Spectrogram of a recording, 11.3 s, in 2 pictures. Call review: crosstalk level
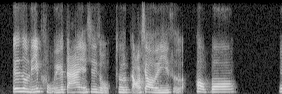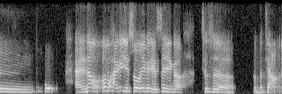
none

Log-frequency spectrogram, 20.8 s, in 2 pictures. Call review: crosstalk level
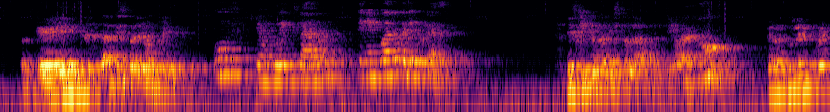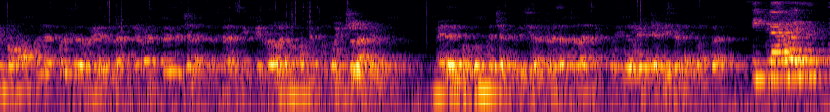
none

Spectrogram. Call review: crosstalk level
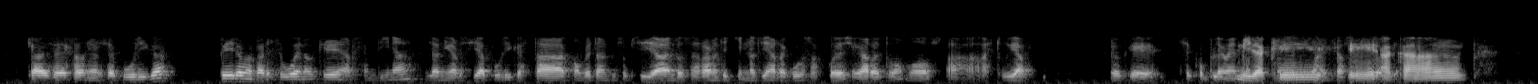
present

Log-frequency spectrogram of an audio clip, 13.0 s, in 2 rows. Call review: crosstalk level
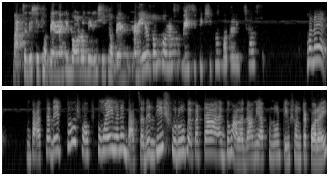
none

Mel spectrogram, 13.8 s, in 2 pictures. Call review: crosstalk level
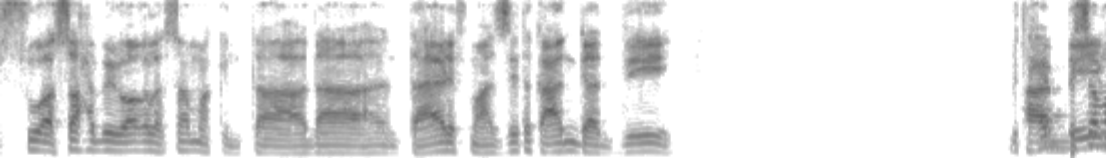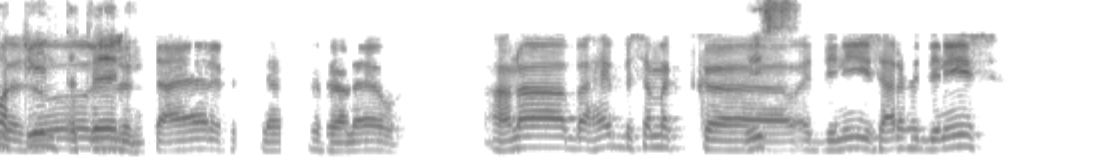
present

